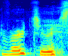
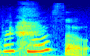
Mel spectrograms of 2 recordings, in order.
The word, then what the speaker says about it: Virtuoso: Not virtuous. It looks like virtuoso.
